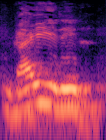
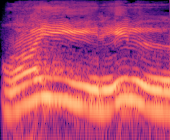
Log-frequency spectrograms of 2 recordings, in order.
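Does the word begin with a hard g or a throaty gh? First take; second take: hard g; throaty gh. First: The word begins with a hard g sound. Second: The word begins with a throaty gh sound. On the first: The speaker calls it wrong. "অনেকে ভুল করে বলে গায়রিল" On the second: The speaker calls it right. "এখানে হবে গায়রিল মাগদুবি, এটাও গায়ন"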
